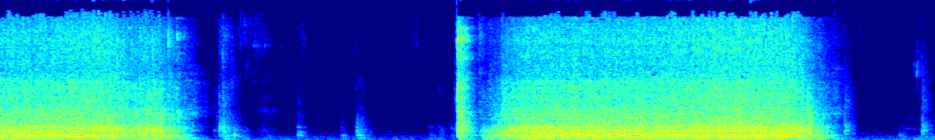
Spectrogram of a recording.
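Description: Serger (overlocker) running at a steady speed, finishing the raw edges of fabric. It stops about two seconds in, starts again sharply about halfway through, runs for nearly four seconds and stops.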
